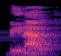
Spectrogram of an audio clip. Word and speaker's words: venado: Venado. Lo dividimos en tres golpes de voz. Venado. Ahora bien, do es la última sílaba. Na, la penúltima sílaba. Y ve, la antepenúltima sílaba. ¿Cuál suena más fuerte?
